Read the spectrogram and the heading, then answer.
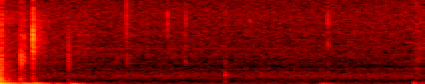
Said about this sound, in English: I've got two dice. Okay, in the dice tray, please.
